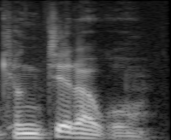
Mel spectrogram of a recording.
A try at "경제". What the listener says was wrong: 경제 어산. 째에다 발을 좀 강하게 하시네요. 경제가 아니고 경제라 그러면.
